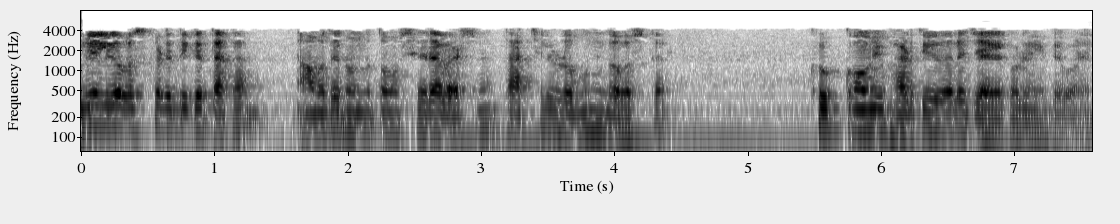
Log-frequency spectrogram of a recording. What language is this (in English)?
Bangla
